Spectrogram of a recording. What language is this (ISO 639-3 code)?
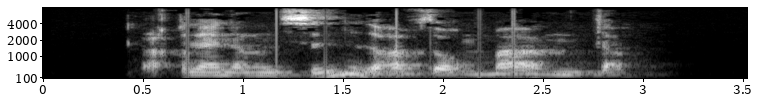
kab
